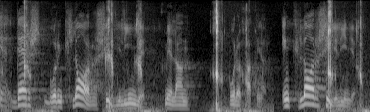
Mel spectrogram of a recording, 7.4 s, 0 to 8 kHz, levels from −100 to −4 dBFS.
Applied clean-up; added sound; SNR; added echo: none; Chewing, mastication; -1 dB; none.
